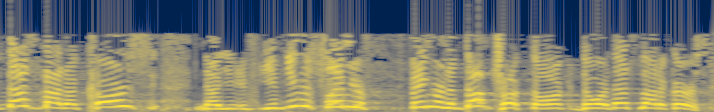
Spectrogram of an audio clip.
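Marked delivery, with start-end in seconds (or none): 0.0-1.1 indignant denial. Retold or imitated. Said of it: "I was like".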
